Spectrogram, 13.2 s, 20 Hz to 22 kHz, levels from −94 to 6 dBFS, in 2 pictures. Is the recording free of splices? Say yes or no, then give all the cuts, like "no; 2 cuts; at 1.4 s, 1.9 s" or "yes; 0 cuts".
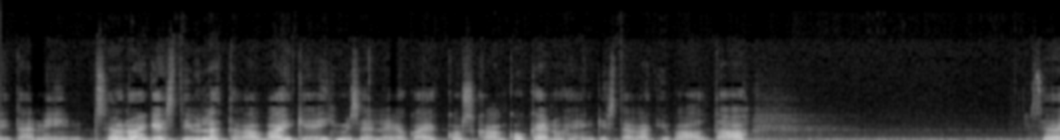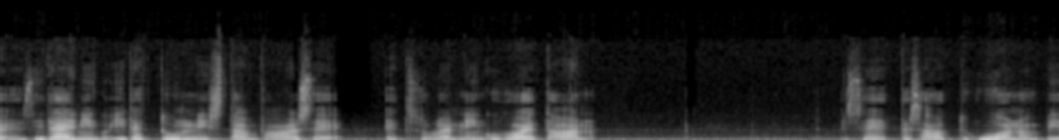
yes; 0 cuts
